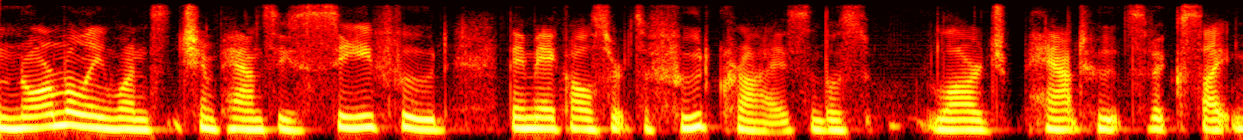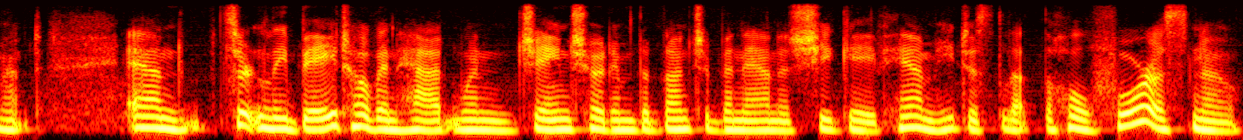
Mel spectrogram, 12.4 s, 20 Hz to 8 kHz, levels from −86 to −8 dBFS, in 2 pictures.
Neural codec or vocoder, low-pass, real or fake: none; 7.2 kHz; real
